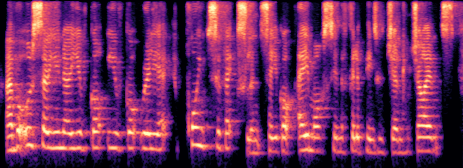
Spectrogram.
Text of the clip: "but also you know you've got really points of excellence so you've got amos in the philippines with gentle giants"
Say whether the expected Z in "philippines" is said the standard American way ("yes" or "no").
yes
